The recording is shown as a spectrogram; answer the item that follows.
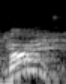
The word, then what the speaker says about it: won't: I won't do that, bukan I wanna do that, tapi I won't do that.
